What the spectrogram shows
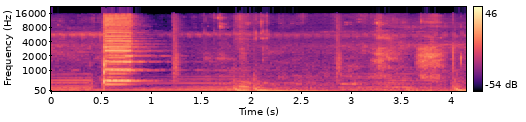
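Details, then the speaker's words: Maruti Suzuki Swift after horn repair: the old horn was adjusted, glued so it won't turn from vibration, and refitted in a new location; one short, loud, steady horn blast with clean even tone, then street noise; normal horn operation. "ನೋಡಿ friend, ಹಳೆ ಹಾರನ್ನೇ ಹಾಕಿದ್ದೀನಿ. ಇದು ಸ್ವಲ್ಪ adjustment ಮಾಡಿ ಇದಕ್ಕೆ super low gum ಎತ್ತಿಸ್ಬಿಟ್ಟಿದ್ದೀನಿ, ಯಾಕಂದರೆ ಹಾರ ನೋಡಿ ವೈಬ್ರೇಷನಲ್ಲಿ ತಿರುಗಬಾರ್ದು ಅಂತ."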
